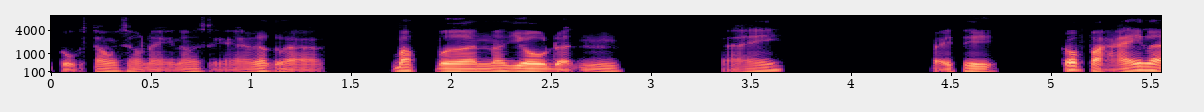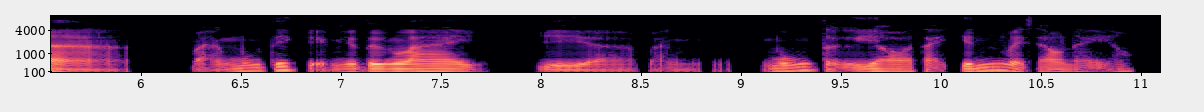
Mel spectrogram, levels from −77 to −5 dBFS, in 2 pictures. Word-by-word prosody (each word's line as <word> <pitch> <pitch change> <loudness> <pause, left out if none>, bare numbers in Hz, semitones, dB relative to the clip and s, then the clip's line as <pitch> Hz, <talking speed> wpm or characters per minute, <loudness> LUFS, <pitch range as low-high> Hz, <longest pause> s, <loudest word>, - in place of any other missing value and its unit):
cuộc - - -5
sống 105 +3 -1
sau 100 -6 -5
này 80 -2 -5
nó 95 +3 -3
sẽ 90 -2 -8
rất 110 +2 +1
là 80 -4 -2 0.3
bấp 125 +2 +3
bênh, 105 -1 +5
nó 110 - +3
vô 105 -2 +8
định, 95 +3 -1 0.5
đấy. 115 +10 -3 0.7
Vậy - - -1
thì 100 -3 +3 0.3
có 160 - +5
phải 145 - +4
là 85 - +2 0.3
bạn 80 +5 -6
muốn 120 +2 -2
tiết 145 +2 -1
kiệm 90 - -5
cho 100 - +1
tương 100 0 +5
lai 100 -3 +2 0.2
vì, 85 -3 -2
ờ, 75 -1 -6
bạn 80 +1 -13 0.3
muốn 115 +6 -2
tự 80 -7 -4
do 100 +1 0
tài 85 -5 -7
chính 120 +7 +1
về - - 0
sau 90 0 -3
này 85 -4 -8
hông? 95 +4 -10
100 Hz, 205 wpm, -23 LUFS, 85-110 Hz, 0.7 s, vô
